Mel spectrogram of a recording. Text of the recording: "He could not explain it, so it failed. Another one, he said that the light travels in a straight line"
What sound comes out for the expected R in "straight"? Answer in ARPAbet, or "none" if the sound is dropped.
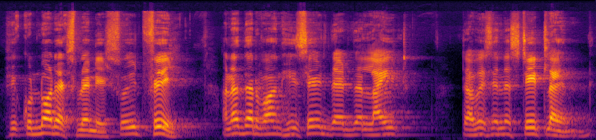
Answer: none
